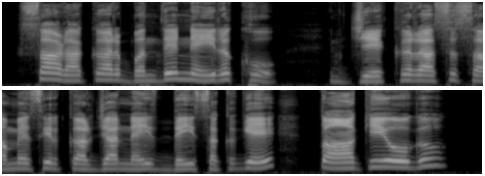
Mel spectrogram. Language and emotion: Dogri, fearful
